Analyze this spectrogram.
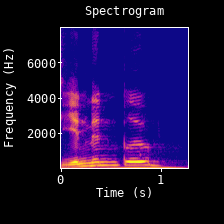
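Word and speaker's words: YInMn Blue: moved out of yemen it's yin min blue they're just making up words it's very it's spelled very strange it's it has multiple capital letters within the name it's confusing they need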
